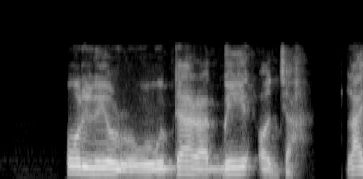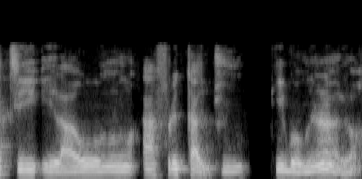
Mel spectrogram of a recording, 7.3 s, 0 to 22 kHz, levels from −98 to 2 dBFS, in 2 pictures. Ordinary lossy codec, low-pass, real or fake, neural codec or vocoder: none; none; fake; codec, 16 kHz, 2 kbps, FunCodec, trained on Chinese and English, 25 frames a second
